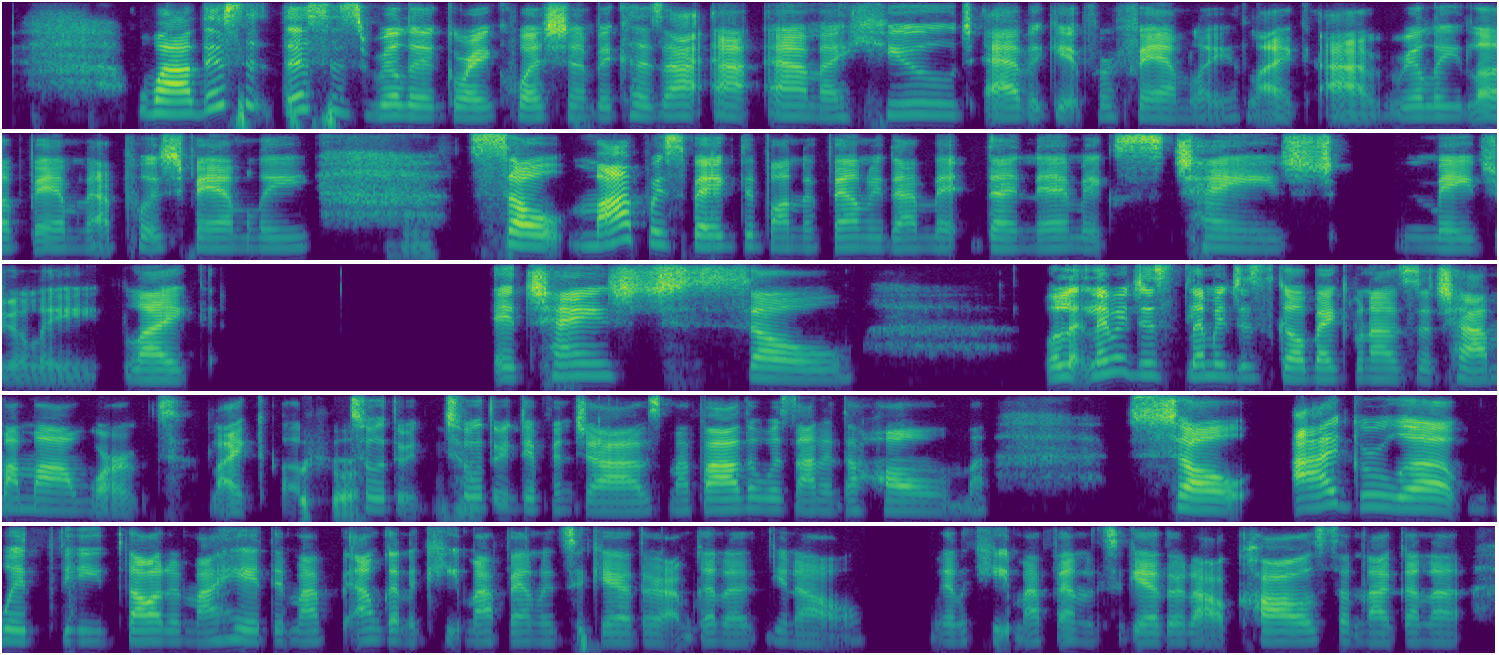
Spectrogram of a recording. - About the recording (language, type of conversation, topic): English, unstructured, How has your view of family dynamics changed?
- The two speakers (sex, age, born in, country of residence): female, 55-59, United States, United States; male, 60-64, United States, United States
- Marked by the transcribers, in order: tapping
